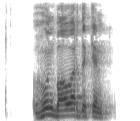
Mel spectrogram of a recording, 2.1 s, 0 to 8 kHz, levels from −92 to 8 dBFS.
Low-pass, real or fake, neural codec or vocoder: 7.2 kHz; real; none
